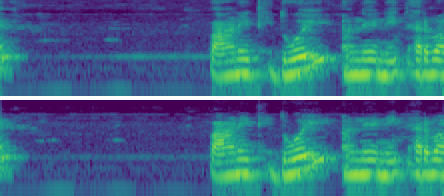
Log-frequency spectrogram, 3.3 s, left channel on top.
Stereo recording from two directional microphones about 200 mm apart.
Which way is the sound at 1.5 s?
15° left (ahead or behind).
